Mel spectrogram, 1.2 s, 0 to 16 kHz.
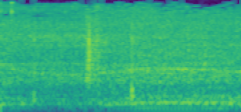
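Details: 1995 BMW E36 325is M50 warm inline-six idling below about 1000 rpm: light, uneven teeth-chattering rattle over steady hum, only after warming up; owner wonders about VANOS, cause not confirmed; rattle at warm idle.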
